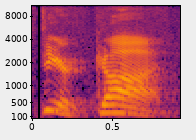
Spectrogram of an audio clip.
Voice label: "dear god", hostage reactions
